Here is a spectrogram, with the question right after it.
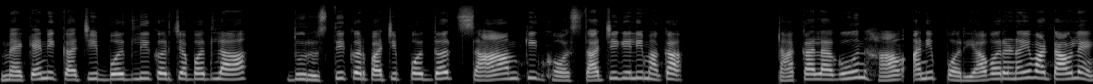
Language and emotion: Goan Konkani, happy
